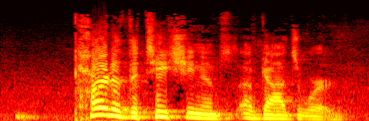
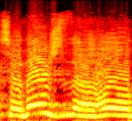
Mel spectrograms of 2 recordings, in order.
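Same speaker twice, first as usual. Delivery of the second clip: normal talking voice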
